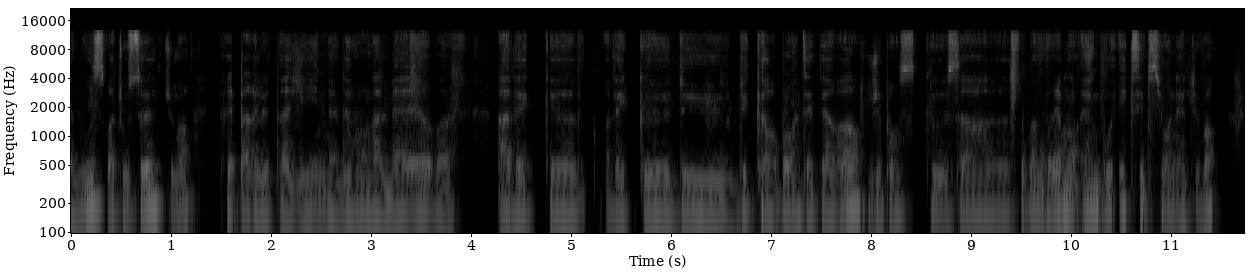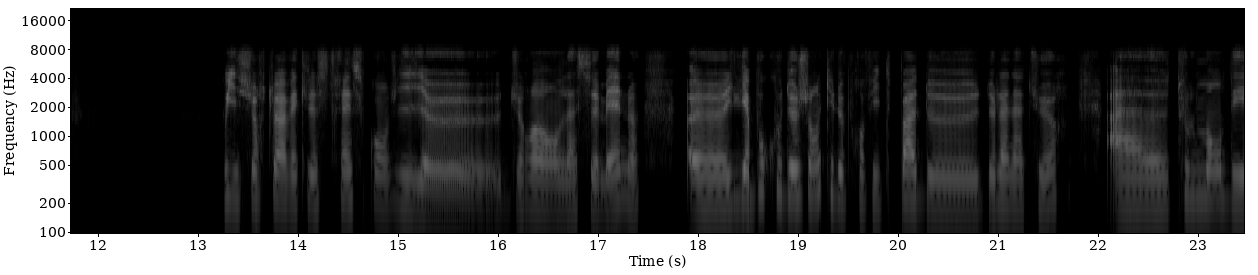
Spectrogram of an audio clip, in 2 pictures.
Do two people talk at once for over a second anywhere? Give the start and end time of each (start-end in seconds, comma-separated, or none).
none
